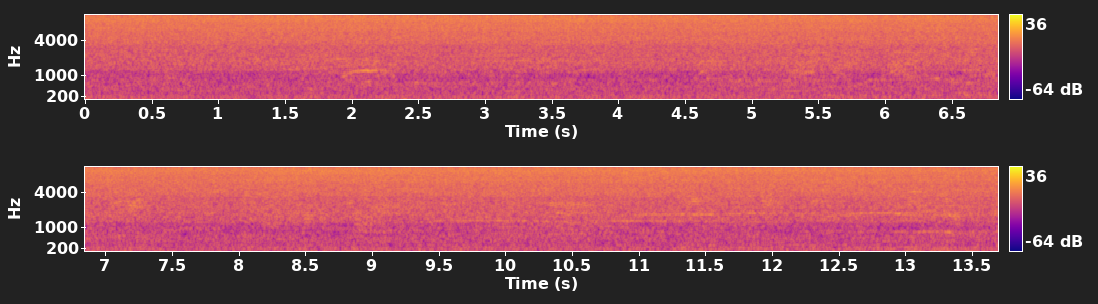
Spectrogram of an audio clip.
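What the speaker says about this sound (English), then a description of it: "the sound of the running water" Rushing water at a river raft ride in a theme park, a steady broadband roar that fills the whole stretch without break.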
